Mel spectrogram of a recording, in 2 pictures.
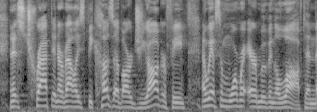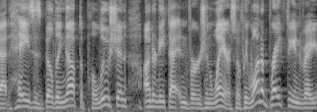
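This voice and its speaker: An unremarkable speaking voice from a man, fairly high in pitch, fairly quick, with lively intonation. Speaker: meteorologist. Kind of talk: TV weather forecast.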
